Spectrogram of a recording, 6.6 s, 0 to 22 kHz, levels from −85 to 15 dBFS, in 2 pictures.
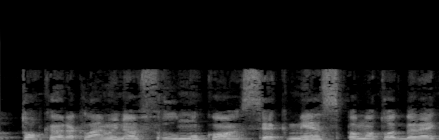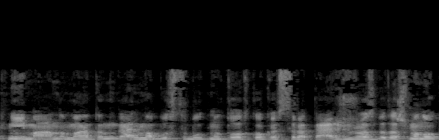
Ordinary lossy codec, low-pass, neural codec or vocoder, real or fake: MP3, 48 kbps; 14.4 kHz; vocoder, 48 kHz, 128 mel bands, Vocos; fake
